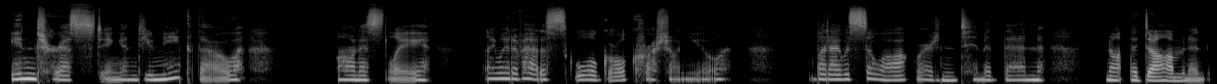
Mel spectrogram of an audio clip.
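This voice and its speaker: Slow-talking, flirty female police detective, acted by a woman. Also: mid-range voice, vocal fry, darkish tone, no room sound, studio quality. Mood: flirty, excited. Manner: slow, teasing, coy delivery with pauses. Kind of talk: ASMR roleplay, spoken directly to the listener.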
